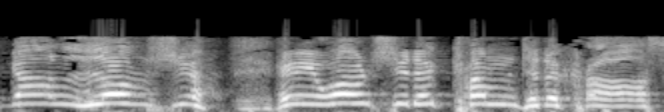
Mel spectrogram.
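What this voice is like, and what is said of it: Southern accent preacher impression. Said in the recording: “with that southern accent”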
